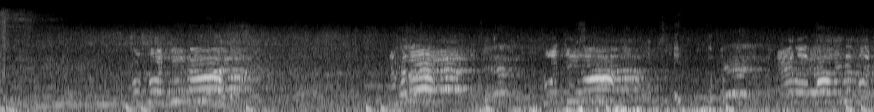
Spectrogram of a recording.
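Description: Background music: a song with a singing voice in phrases of wavering, held notes.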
